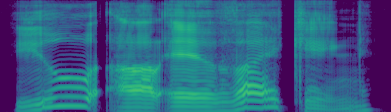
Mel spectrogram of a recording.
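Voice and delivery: very slow, loud grandmother voice; suspicious old grandmother. Acted. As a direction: draw out every word with distrust.

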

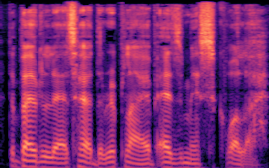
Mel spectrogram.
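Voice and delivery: plain reading voice

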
